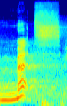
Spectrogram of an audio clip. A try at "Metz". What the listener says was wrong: You don't pronounce a T. Mess. No, it's like A big mess.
